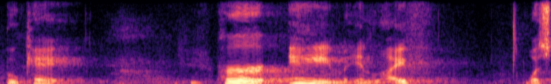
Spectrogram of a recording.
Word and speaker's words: Bucket: This comedy show had a protagonist named Hyacinth Bucket, but she insisted that the correct pronunciation of her name, spelled Bucket, was in fact Bouquet.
